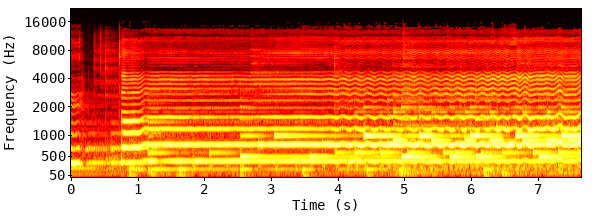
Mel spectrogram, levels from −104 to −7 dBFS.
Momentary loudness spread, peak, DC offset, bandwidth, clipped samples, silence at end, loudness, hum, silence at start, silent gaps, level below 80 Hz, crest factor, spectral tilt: 6 LU; -4 dBFS; under 0.1%; 12.5 kHz; under 0.1%; 0 s; -17 LUFS; none; 0 s; none; -48 dBFS; 14 dB; -4.5 dB/octave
